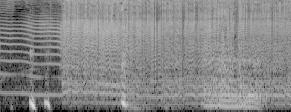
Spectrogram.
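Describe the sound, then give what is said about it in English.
High-pitched air leaking out of a rigid airship punctured with an ice knife: a steady, buzzy, screaming whine rich in overtones, with a few short low blurts near the start, lasting about three seconds. “air does start screaming out, and it does sound like a super high-pitched fart.”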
